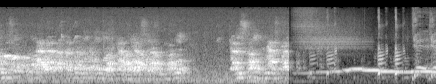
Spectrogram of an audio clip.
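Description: Background voices and whining, yipping animal sounds for most of the stretch, then about six seconds in, electronic music cuts in with a held note that steps in pitch and short sliding tones above it.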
